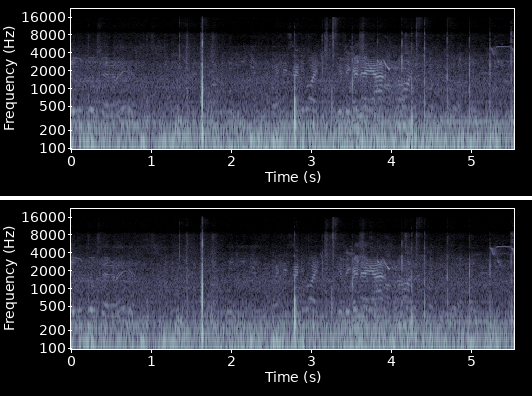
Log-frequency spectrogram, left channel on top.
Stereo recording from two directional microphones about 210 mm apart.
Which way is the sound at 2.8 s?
Centre (ahead or behind).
